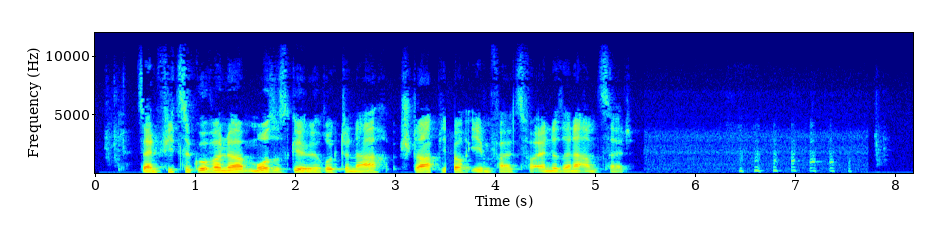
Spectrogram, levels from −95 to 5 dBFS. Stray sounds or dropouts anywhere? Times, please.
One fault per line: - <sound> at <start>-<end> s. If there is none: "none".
- dropout at 3.5-3.6 s
- laugh at 6.3-7.6 s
